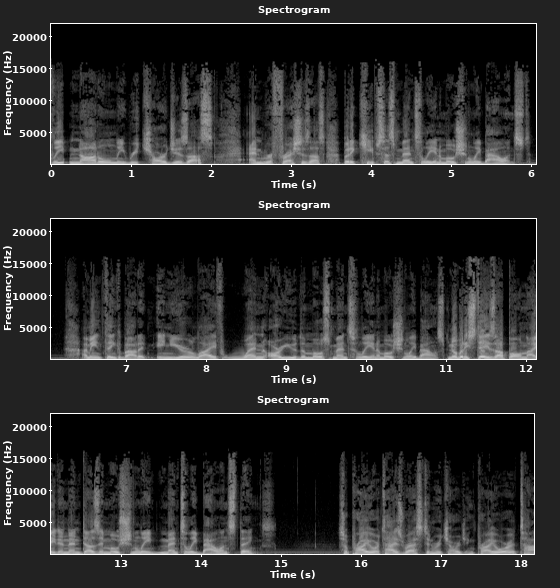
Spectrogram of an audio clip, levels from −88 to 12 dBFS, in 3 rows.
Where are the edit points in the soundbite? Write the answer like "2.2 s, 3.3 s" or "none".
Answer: 11.0 s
